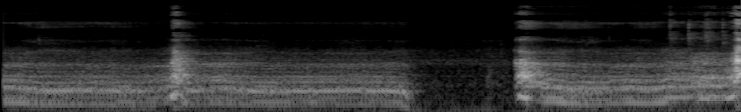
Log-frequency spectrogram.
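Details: A dog gives a long, low, rumbling growl that sounds like a lawn mower, pausing briefly before resuming.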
